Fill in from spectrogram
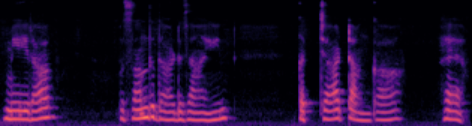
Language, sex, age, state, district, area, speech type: Punjabi, female, 30-45, Punjab, Fazilka, rural, spontaneous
